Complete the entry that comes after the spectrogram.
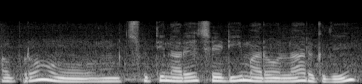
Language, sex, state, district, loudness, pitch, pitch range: Tamil, male, Tamil Nadu, Kanyakumari, -12 LUFS, 155 Hz, 145-175 Hz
